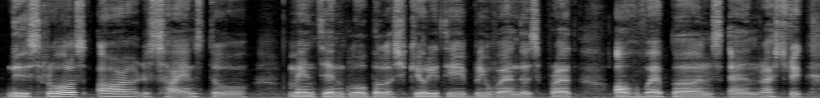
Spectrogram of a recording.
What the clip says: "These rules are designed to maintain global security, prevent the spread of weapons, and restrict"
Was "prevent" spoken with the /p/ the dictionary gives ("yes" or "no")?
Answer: no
